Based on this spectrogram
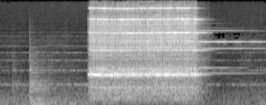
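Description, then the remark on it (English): A loud, bright telephone bell rings continuously for nearly two seconds, its metallic jangle dense, then cuts off and leaves a faint hum; a soft knock comes just before. “Larry makes to reach for the phone, then stops.”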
